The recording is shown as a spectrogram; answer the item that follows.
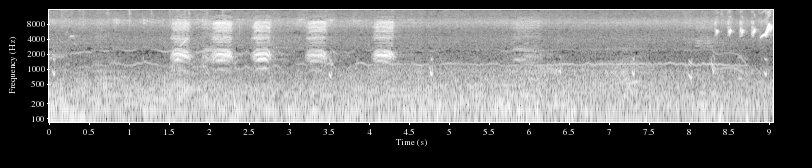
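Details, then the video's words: Grey francolin pair, male and female, giving five harsh, rasping notes in a quick sequence, then a fainter one. Steady low background rumble, with some thin high clicks at the end. "grey francolin Birds sound male and female voice"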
